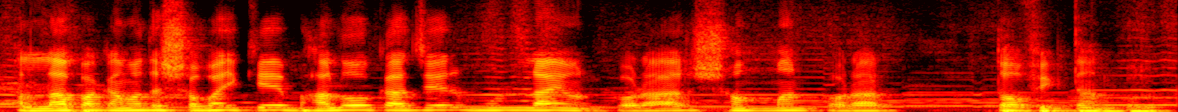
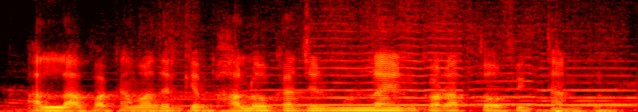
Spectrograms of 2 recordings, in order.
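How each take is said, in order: First: It is said louder, with more force. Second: It is said at normal, softer volume.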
